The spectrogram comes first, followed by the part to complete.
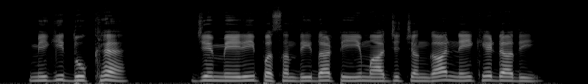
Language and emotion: Dogri, sad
